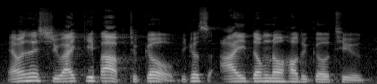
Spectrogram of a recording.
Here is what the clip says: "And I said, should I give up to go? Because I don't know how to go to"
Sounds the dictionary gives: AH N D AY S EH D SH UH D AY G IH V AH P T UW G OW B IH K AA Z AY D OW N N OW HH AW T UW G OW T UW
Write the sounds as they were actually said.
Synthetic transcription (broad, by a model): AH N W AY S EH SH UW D AY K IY P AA P T UW G OW B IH K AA S AY D OW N N OW HH AW T UW G OW T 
